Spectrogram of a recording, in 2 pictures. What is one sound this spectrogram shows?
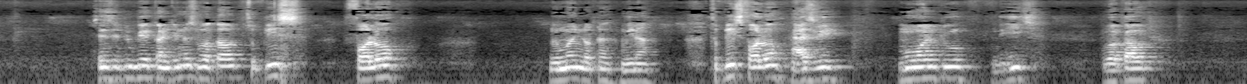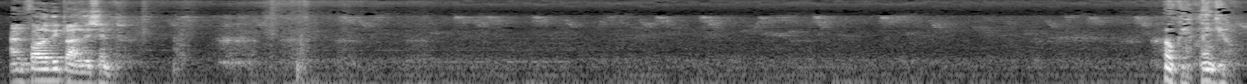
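A man speaks close to the microphone, calmly explaining.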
